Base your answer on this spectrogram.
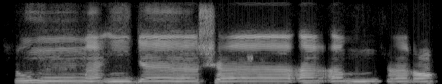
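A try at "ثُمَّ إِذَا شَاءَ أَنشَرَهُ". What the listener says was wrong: Baik, shinnya, sya, itunya agak dipanjangkan lagi. A'ansyarah.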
